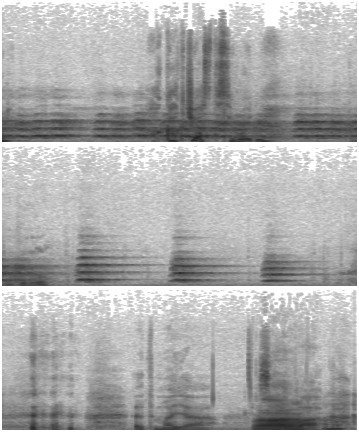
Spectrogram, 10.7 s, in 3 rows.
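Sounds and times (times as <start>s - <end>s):
dog barking: 0.0s - 6.8s
speech: 1.7s - 2.9s, 3.5s - 4.2s, 7.4s - 10.6s.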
